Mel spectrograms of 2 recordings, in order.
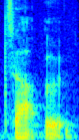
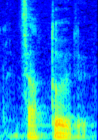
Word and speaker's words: that would: で、あと発音ですけど、 that の T がね、抜けますね。 the would。 that would じゃなくて the would。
